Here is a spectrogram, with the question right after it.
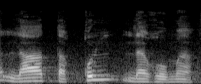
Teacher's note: وہ لام مشدد ہے، تو اس کو جماؤ کے ساتھ ادا کیا جائے گا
